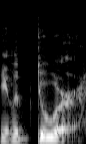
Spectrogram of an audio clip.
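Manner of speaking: Galebdur with weight on the last syllable, dur. Repeating the name Galebdur after checking its pronunciation, stress on final syllable dur. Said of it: "emphasis on the door".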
